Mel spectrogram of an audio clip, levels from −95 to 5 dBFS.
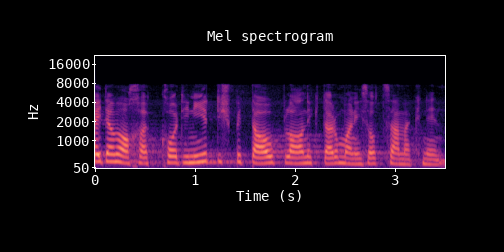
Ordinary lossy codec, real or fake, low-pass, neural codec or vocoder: none; real; none; none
